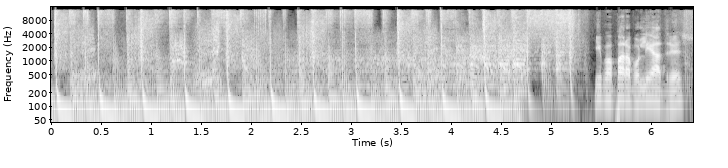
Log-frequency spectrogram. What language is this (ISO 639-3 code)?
ell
